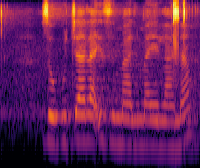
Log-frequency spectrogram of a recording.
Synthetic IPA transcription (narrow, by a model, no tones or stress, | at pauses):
zok̬ut͡ʃʼalaizimalimajɛlaːna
